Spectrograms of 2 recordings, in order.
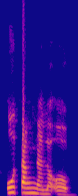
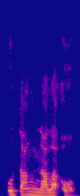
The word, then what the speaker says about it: utang na loob: What you Utang na loob. utang na laob Loob.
